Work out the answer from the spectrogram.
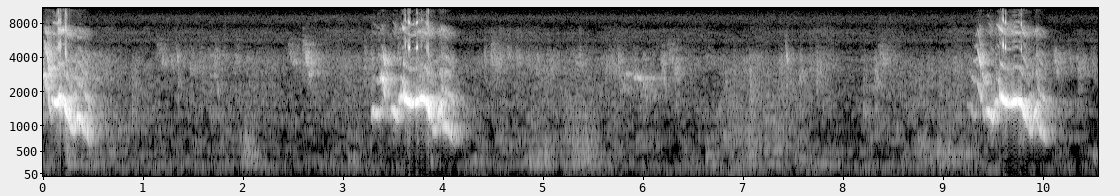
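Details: Sumbawa black-naped oriole, a captive songbird, giving three short rich slurred calls with a clear falling whistle, spaced roughly three to six seconds apart, quiet between.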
